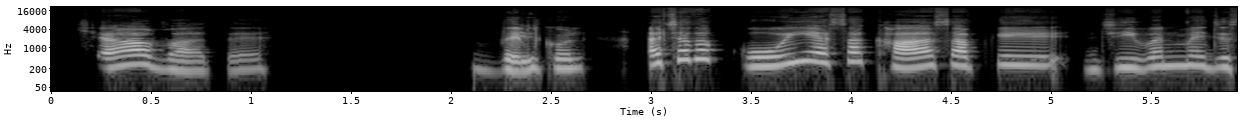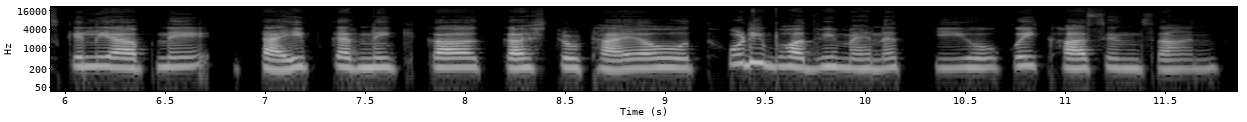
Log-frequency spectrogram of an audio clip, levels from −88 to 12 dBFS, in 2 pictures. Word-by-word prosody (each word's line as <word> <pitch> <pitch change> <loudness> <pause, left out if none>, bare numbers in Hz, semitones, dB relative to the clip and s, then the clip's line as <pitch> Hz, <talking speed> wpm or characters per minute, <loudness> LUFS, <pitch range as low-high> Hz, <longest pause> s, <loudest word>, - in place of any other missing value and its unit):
क्या 265 +6 +6
बात 175 -2 -4
है! 195 +2 -13 1.0
बिल्कुल। 200 +4 -1 0.3
अच्छा, 400 +9 +5
तो 420 0 +3 0.2
कोई 250 +8 +2
ऐसा 330 +2 +1
खास 235 +4 +7
आपके 260 +2 +1 0.5
जीवन 225 +2 -2
में 260 -1 -2
जिसके 230 +2 -5
लिए 245 0 -1
आपने 230 +2 0 0.3
टाइप 210 +2 +2
करने 230 -1 -1
की 205 - -21
का 225 0 +3 0.2
कष्ट 215 +1 0
उठाया 205 -1 0
हो, 220 0 -1
थोड़ी-बहुत 245 -2 -1
भी 240 +3 -4
मेहनत 210 +2 -7
की 215 0 -13
हो, 220 0 -6
कोई 255 +1 -2
खास 215 0 0
इंसान? 205 -1 -9
225 Hz, 150 wpm, -23 LUFS, 210-245 Hz, 1.0 s, खास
